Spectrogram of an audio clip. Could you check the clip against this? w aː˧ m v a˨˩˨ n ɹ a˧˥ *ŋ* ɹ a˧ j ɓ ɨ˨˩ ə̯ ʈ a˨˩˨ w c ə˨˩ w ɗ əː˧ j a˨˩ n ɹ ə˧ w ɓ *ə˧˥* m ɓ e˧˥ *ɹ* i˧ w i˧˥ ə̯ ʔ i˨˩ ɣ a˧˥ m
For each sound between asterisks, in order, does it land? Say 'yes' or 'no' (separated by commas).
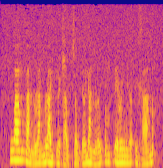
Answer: no, yes, yes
